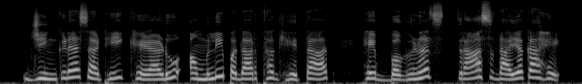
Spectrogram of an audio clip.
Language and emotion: Marathi, disgusted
